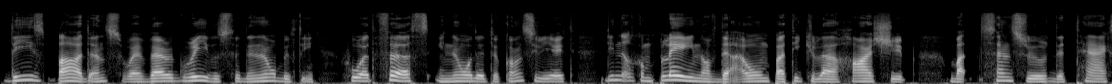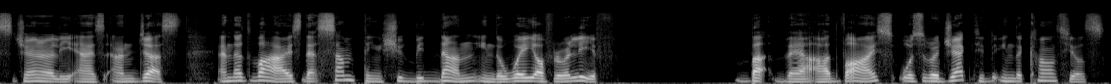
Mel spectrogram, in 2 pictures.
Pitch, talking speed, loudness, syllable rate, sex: 145 Hz, 135 wpm, -21 LUFS, 4.3 syllables/s, male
